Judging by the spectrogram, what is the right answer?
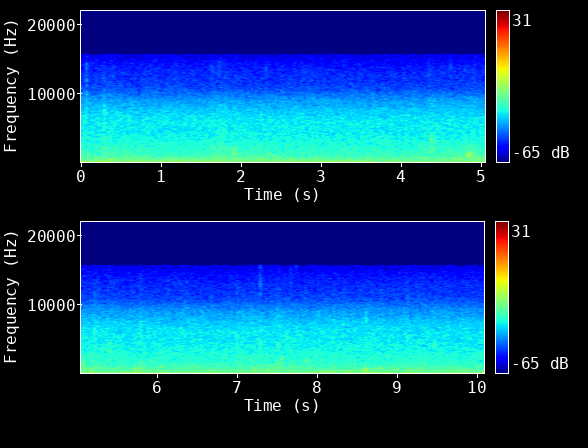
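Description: Steady outdoor rushing noise with a faint low engine hum underneath from a large container ship and its escort tug moving slowly on the river.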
